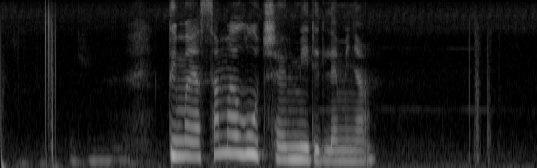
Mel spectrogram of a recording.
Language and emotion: Russian, positive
